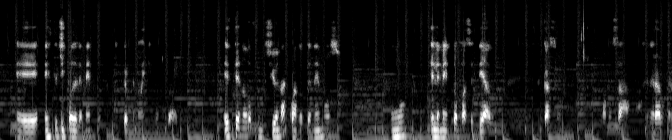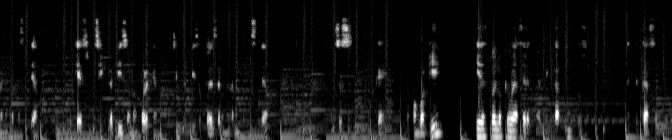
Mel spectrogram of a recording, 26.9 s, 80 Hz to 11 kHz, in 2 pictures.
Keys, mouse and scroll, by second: 0.9 middle click, 2.6 middle click, 2.8 middle click, 6.2 middle click, 6.8 middle click, 11.5 Escape, 14.1 click, 14.7 click, 16.1 click, 18.6 click, 19.4 middle click, 21.2 click, 22.0 click, 23.6 click, 24.5 middle click, 24.6 scroll up 1, 26.2 click.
